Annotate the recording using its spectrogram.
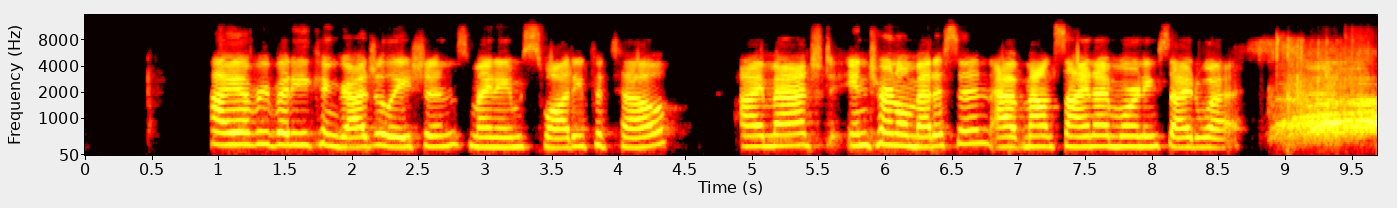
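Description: A young woman speaks with excitement through a microphone.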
